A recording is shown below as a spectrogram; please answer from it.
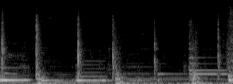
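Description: Acoustic guitar strummed in a steady rhythm, a chord stroke roughly every 0.4 seconds, with the chords ringing between strokes.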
